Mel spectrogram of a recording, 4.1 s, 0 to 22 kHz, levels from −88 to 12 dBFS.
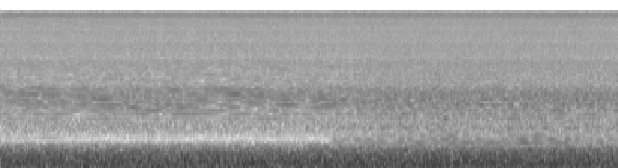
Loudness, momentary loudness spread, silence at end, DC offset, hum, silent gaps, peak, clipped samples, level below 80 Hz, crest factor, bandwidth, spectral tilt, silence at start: -18 LUFS; 1 LU; 0 s; under 0.1%; none; none; -6 dBFS; under 0.1%; -26 dBFS; 12 dB; 16 kHz; -6 dB/octave; 0 s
